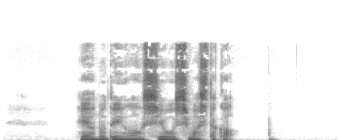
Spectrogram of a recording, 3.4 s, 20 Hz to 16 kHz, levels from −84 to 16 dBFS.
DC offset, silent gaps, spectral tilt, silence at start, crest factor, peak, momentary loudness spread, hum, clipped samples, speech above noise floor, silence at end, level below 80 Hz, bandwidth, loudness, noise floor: under 0.1%; none; -3 dB/octave; 0.8 s; 20 dB; -4 dBFS; 11 LU; none; under 0.1%; 50 dB; 0.65 s; -52 dBFS; 11.5 kHz; -21 LUFS; -72 dBFS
